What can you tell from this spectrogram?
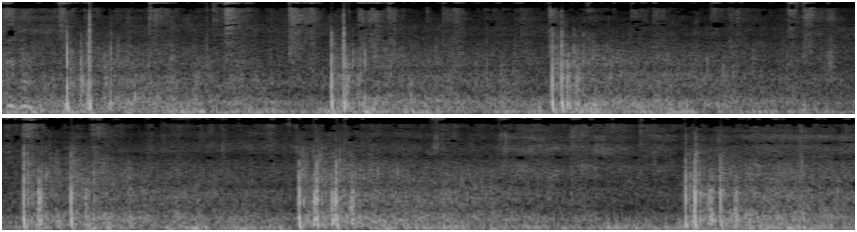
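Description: Fireworks salute going off: single sharp bangs of shells bursting about every two seconds, each trailing off in an echo, sometimes two in quick succession.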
